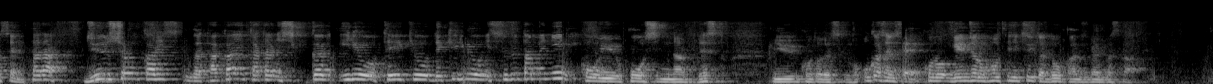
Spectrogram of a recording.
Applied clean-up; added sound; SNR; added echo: neural separator model SepFormer DNS4.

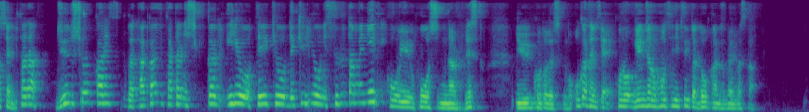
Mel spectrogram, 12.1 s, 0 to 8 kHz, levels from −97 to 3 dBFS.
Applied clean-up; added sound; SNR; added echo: neural mask model DeepFilterNet 3.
